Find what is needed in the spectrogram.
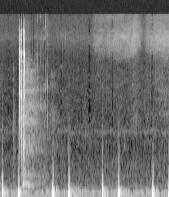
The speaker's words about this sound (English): Just listen to my heart. Yeah. That's it. It sounds nice, right? Yeah. Let your Alpha's heartbeat soothe you.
